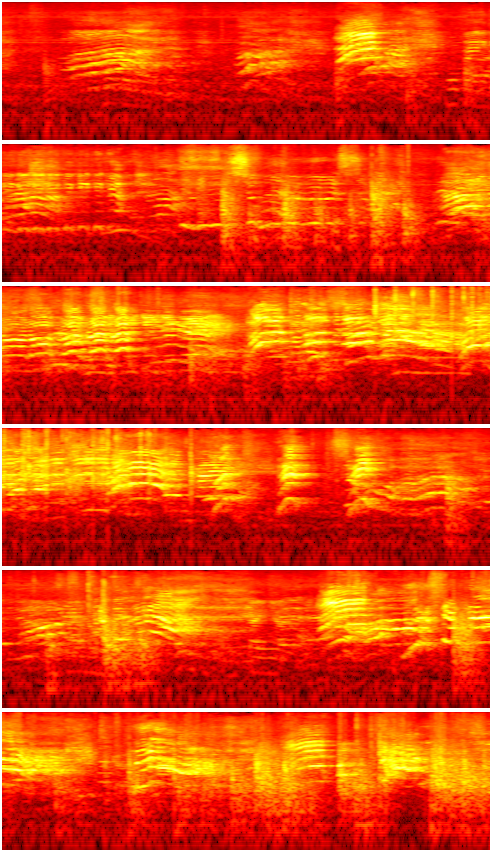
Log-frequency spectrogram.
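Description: Young women shout and cry out loudly nearby.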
